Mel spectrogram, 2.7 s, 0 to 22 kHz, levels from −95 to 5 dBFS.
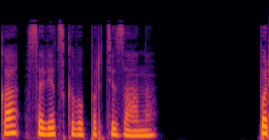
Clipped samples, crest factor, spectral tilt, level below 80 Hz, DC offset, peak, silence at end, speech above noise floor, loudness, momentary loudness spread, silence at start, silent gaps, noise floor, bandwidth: under 0.1%; 18 dB; -7.5 dB/octave; -50 dBFS; under 0.1%; -6 dBFS; 0 s; over 67 dB; -24 LUFS; 5 LU; 0 s; 1.86-2.41 s; under -90 dBFS; 11 kHz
